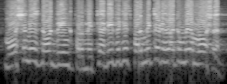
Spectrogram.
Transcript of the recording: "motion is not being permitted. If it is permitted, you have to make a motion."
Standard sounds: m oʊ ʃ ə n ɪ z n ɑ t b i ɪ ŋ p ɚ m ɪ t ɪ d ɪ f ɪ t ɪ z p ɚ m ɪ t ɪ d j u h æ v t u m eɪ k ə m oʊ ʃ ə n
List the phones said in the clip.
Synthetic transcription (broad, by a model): m oʊ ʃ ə n ɪ z n ɑ t b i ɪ ŋ p ɚ m ɪ t ɪ d ɪ f ɪ t ɪ z p ɚ m ɪ t ɪ d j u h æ t u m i ə m oʊ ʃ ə n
